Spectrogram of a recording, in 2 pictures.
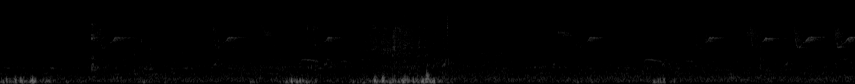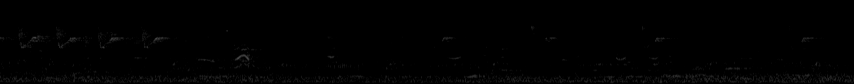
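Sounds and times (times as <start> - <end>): faint bird chirping: 5.2 - 11.2, 11.8 - 17.0.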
